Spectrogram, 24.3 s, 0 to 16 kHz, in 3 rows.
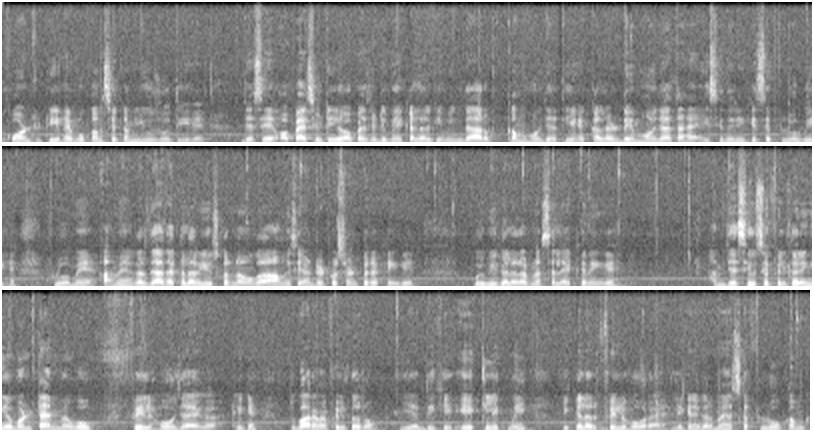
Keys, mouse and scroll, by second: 8.1 ctrl+z, 9.7-18.9 drag, 19.5-22.4 drag, 22.8 click, 23.1 ctrl+z, 24.1-24.2 drag.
